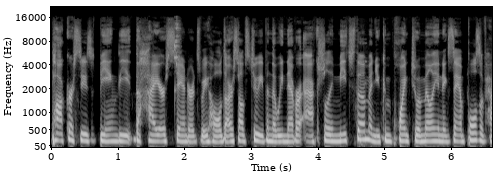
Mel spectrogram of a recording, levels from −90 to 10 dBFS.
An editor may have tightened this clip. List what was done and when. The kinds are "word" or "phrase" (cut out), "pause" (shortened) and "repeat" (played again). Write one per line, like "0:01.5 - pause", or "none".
none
